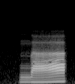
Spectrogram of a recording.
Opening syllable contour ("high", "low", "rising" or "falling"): rising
